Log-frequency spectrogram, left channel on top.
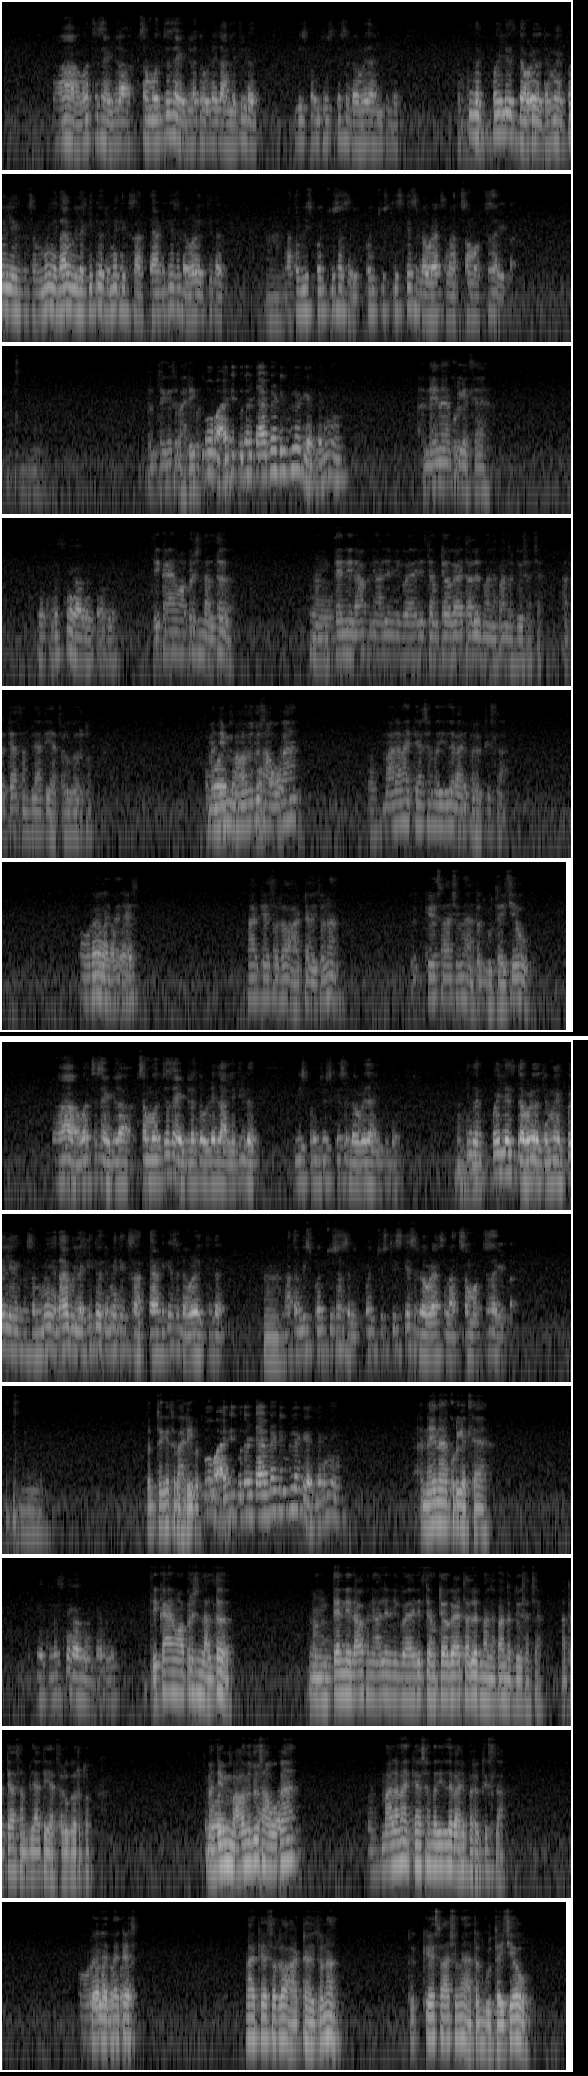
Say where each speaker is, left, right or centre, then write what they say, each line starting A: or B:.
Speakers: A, on the right (about 60°); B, on the right (about 80°).
A: हा वरच्या साईडला समोरच्या साईडला थोडे झाले तिकडं. वीस पंचवीस केस डवळेे झाले तिथं मग
B: हो
A: तिथं.
B: का
A: पहिलेच ढवळे होते माये पहिले समजून घे दहावीला किती होते माहिते सात ते आठ केस डवळे होते तीथ.
B: हां
A: आता वीस पंचवीस असल पंचवीस तीस केस ढवळे असन समोरच्या साईडला.
B: हम्म पंचे स <unintelligible>
A: तो बाहेर एक <unintelligible> टॅबलेट विब्लेट घेतल्या की नाही
B: नाही ना कुठ घेतल्या.
A: घेतल्याच नाही का अजून टॅब्लेट.
B: ते काय मग ऑपरेशन झालत.
A: हं.
B: मग त्यांनी दावाखान्यात आल्याने गोळ्या दिलत्या त्या गोळ्या चालू आहेत मला पंधरा दिवसाच्या. आता त्या संपल्या आता ह्या चालू करतो.
A: ते
B: म्हणजे
A: गोळ्याच
B: भावा
A: बी उष्णता
B: मी तू सांगू
A: राहते.
B: का
A: हं.
B: मला ना केसामध्ये लय भारी फरक दिसला.
A: होऊ राहिला
B: पहिले मैं
A: का फरक?
B: कैसा? <unintelligible> तर
A: हं.
B: केस असे मा हातात घुतायचे हो,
